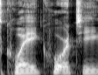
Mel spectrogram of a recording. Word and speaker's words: Kwei Quartey: go is go to the website and that's quay quarty dot com and i'll spell that out for you k w e i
